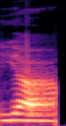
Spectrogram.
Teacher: या अंतस्थ है, तालु से बोली जाती है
